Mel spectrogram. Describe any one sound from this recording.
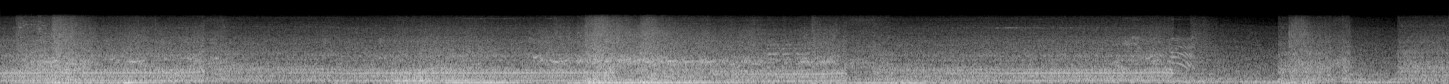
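A car engine hums steadily as it drives.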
